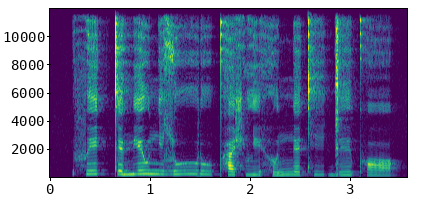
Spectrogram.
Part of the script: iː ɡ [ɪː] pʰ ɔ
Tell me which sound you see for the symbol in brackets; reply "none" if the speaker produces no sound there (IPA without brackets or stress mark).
ɪː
